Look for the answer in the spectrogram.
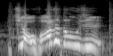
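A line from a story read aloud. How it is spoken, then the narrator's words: Frightened, furious roar. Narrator (Chinese): 大狼先生吓得呀浑身发软，他怒吼一声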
